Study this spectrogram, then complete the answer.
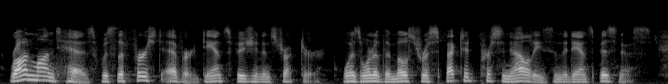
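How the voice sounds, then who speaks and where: His voice sits fairly high for a man and his pitch rises and falls very widely. This man talks at a moderate speed. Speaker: channel host. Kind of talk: tribute video introduction.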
